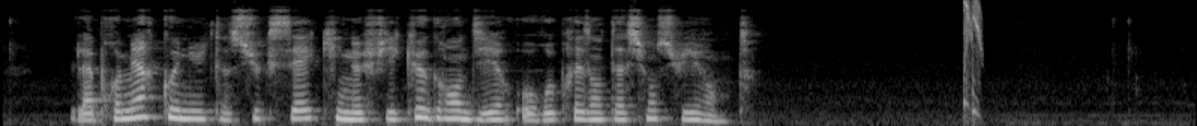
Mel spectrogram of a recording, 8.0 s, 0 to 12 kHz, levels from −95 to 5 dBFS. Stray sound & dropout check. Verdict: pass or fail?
fail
